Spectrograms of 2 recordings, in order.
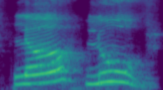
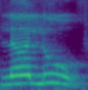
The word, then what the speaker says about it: Le Louvre: Just write down all the pronunciations. Le Louvre for the last time. Le Louvre. Done? Show me a thumbs up. Ma'am, Le Louvre. Yes, Le Louvre.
